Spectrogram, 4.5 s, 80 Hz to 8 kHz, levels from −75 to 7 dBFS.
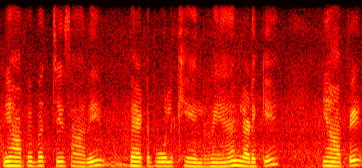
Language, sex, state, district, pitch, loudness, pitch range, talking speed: Hindi, female, Haryana, Rohtak, 200 Hz, -17 LUFS, 190-210 Hz, 160 wpm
